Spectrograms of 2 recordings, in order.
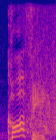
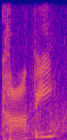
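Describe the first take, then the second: First: "Coffee" as high KAW-fee, falling; testing the pronunciation. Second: "coffee" as high, questioning KAH-fee; testing the pronunciation. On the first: Streamer trying it the other way, "Coffee" as falling KAW-fee. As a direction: say "Coffee" with a rounded AW, dropping at the end. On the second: Streamer unsure how to say it, "coffee" as questioning KAH-fee. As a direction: try "coffee" with an open AH, pitched up at the end. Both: Shown as a demonstration. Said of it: "how are you supposed to say it".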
